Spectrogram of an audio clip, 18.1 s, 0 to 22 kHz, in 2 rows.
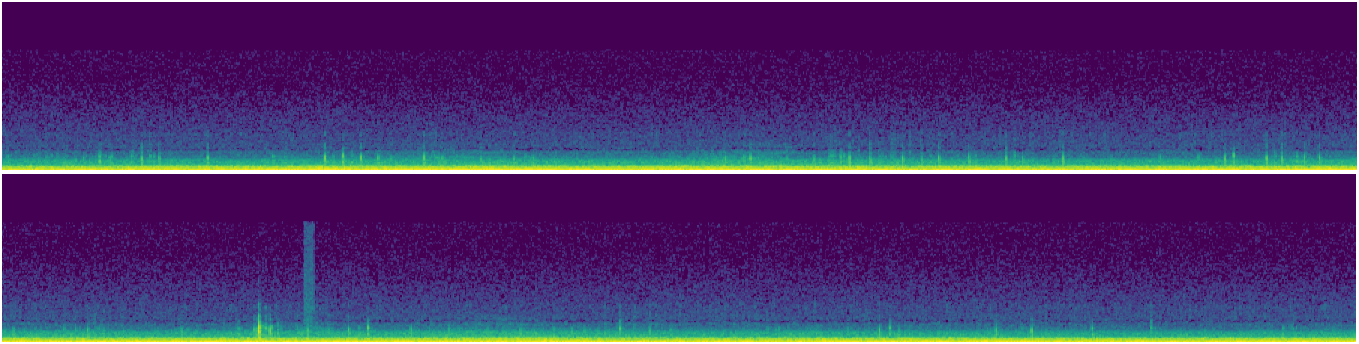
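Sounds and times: car engine and road noise: 0:00.0 - 0:18.0
faint light ticks: 0:00.4 - 0:03.6, 0:04.7 - 0:13.5, 0:14.8 - 0:16.9.

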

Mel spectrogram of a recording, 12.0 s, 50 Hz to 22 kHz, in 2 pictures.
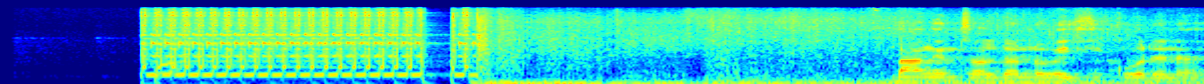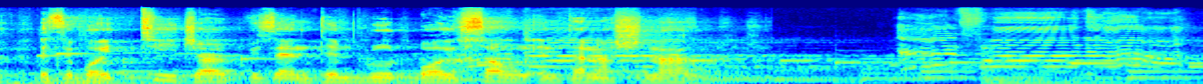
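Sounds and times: telephone ringtone trill: 0:00.7 - 0:02.5.

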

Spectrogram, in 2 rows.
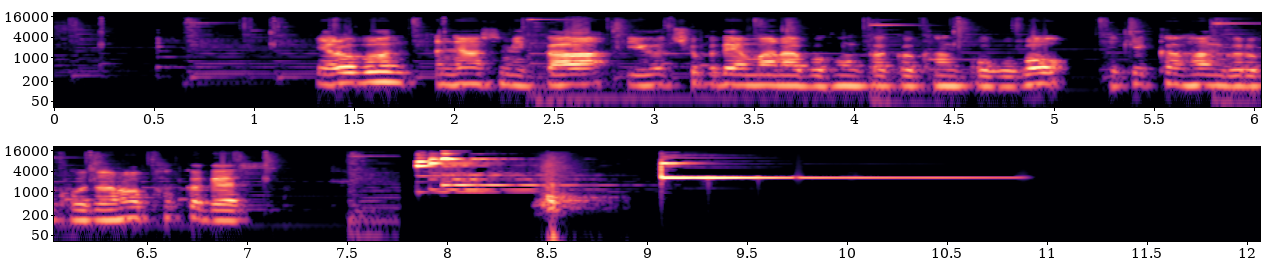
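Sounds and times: bright multi-tone chime: 0:07.8 - 0:10.9
high ringing ding: 0:07.8 - 0:11.0.

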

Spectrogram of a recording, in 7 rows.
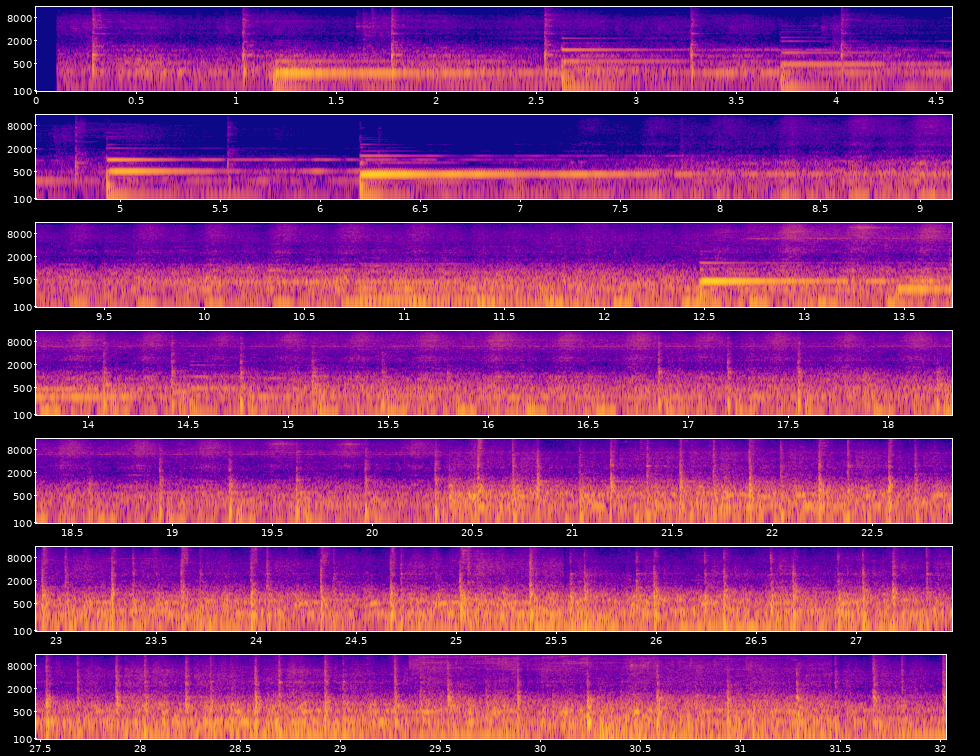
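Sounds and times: power hammer striking metal: 0:00.1 - 0:04.9, 0:26.6 - 0:32.0.

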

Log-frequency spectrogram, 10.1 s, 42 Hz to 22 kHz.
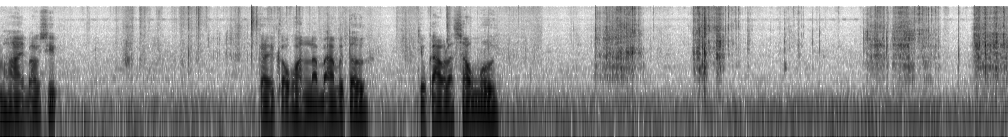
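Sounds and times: tree roots scraping on concrete: 0:00.8 - 0:10.0.

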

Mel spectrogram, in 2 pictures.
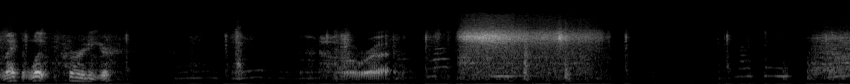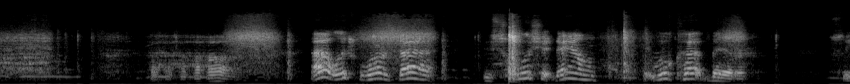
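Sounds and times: person speaking: 0:07.2 - 0:16.1.

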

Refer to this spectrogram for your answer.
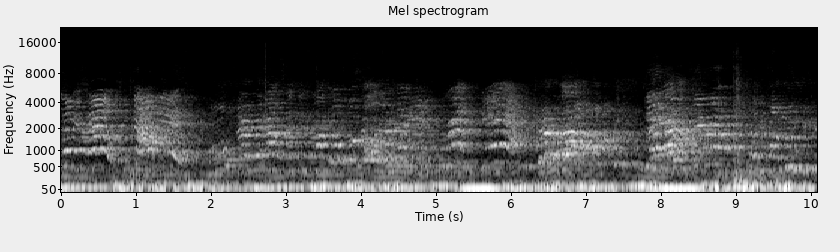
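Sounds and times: children shouting: 0:03.9 - 0:09.2.

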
